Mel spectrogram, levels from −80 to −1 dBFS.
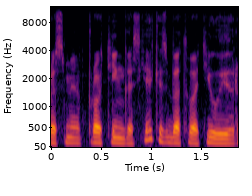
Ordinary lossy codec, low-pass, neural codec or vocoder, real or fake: Opus, 32 kbps; 10.8 kHz; none; real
